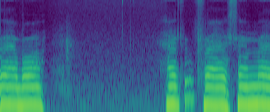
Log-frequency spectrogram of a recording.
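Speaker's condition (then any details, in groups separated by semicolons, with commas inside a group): ALS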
